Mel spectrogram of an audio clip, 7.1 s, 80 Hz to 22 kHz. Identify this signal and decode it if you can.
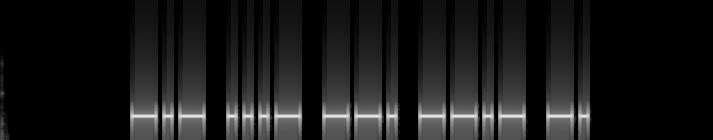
Morse code, heard as a keyed tone, about 15 wpm, 700 Hz. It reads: KVGQN
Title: Code Groups - 5 Letters - 15wpm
